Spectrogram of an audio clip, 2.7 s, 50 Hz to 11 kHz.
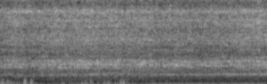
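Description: A worn alternator belt pulley on a Mitsubishi Montero with a 4N15 engine gives off a squeaking, whining noise over the engine's steady idle, recorded close up.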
